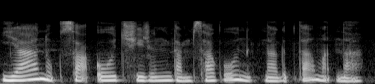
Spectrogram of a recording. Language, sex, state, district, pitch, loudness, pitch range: Garo, female, Meghalaya, West Garo Hills, 180 Hz, -14 LUFS, 165-195 Hz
